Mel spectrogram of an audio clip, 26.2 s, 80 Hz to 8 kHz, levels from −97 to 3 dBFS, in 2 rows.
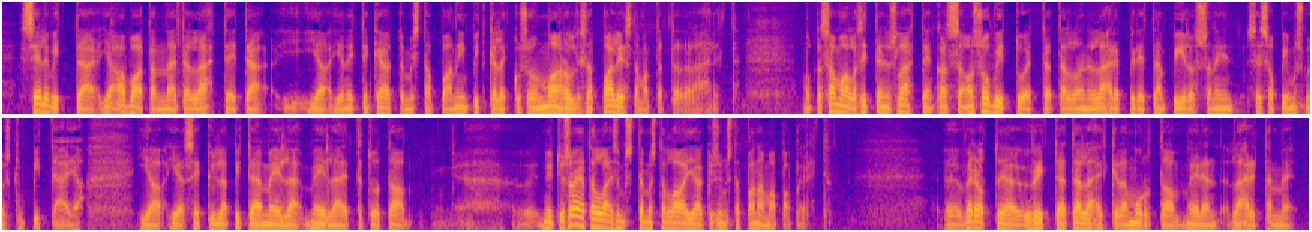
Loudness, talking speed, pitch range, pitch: -20 LUFS, 140 wpm, 95-115 Hz, 105 Hz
